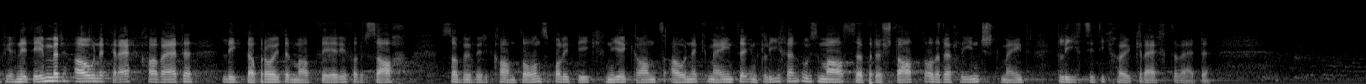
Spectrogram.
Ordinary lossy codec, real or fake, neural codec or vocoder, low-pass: Opus, 64 kbps; real; none; 7.2 kHz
